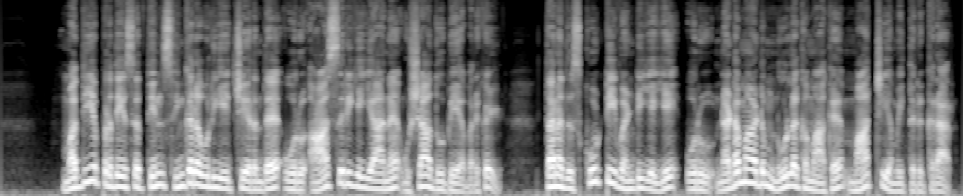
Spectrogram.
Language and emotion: Tamil, neutral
